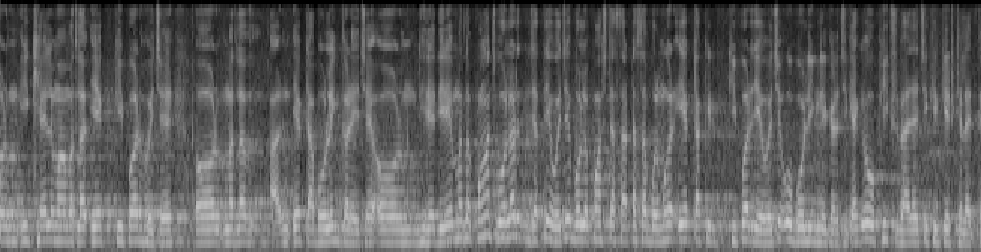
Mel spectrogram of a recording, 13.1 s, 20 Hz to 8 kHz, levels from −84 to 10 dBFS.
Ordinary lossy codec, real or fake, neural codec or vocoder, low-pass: none; real; none; 7.2 kHz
